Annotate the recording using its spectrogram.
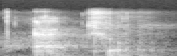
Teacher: I count 2 syllables, and I think the stress is in the first one.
